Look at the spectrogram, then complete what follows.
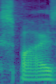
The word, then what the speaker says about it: Spies: So his last name is spelled like spies, Spies. But I do know that in German language, if there's an IE like that, it's pronounced, so his name would be pronounced Spies.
